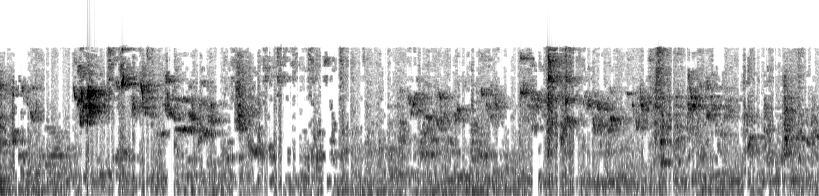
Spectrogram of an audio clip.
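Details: Budgerigar warbling in a long run of chirps, squeaks and raspy twitters, loudest near the start, then softer chatter throughout.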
